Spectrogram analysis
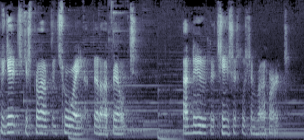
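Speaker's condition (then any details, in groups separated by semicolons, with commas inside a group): Cleft lip and palate, Goldenhar syndrome; congenital, from Dogen heart syndrome, missing right ear, right lung, right jawbone, right facial bones, asymmetrical face; scoliosis surgery at age 11, two days intubated in ICU, unable to talk then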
